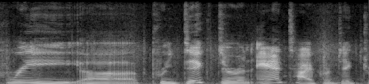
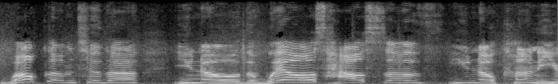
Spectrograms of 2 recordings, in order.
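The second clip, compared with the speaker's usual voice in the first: put-on high, louder cute-kid greeting; cute little boy; 5 semitones higher, 4 dB louder than usual. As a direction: play a sweet little boy welcoming visitors. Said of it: "He's being a cute little boy".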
